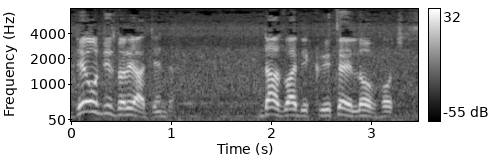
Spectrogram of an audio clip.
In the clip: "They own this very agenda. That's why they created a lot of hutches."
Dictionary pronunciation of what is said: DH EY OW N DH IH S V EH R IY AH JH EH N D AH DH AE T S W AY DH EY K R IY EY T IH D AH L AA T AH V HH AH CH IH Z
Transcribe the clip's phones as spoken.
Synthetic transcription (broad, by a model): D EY OW N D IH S V EH R IY AH JH EH N D AH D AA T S W AY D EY K R IY EY T IH D AH L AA AH V HH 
